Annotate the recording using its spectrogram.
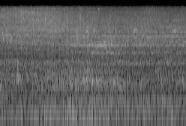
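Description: Low, steady rumble of a motor vehicle's engine, swelling slightly in the middle.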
